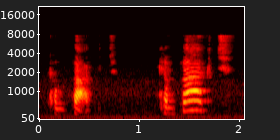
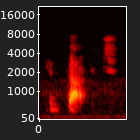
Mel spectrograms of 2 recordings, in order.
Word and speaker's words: compact: We have for example compact. compact الستريس على المقطع الثاني تلاحظون compact. اوكي. لكن من اضيف disk راح وين تتحول؟ يتحول لي على اولا على الفيرست syllable بالنسبه لها، والبرايمري الثاني على الديسك الثاني الكلمه اللي انا ضفتها. compact disk. So this is called stress shift.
